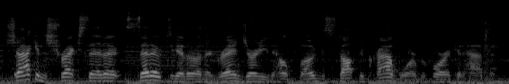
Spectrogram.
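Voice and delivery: ordinary talk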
